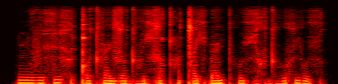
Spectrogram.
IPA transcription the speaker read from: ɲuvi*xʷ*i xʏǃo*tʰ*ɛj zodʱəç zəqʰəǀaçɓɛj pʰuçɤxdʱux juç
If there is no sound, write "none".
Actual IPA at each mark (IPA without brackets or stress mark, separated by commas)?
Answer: x, tʰ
